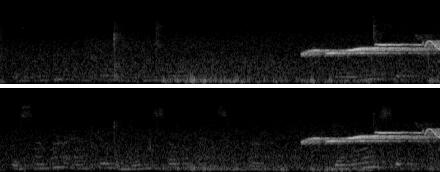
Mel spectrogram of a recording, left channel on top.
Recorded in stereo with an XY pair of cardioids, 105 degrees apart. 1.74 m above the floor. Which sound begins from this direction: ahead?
A bird, at 3.0 s.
